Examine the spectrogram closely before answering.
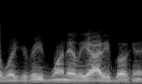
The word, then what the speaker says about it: Eliade: And that's Mircea, pronounced Mircea, Eliade, Eliade.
